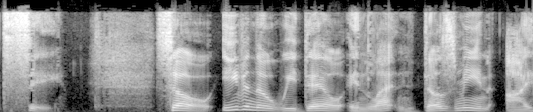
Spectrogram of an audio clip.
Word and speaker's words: video: in Latin is pronounced we Dale that V is actually a w sound or a u we Dale we Dale and it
